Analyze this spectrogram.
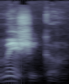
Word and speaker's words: México: lo curioso es que en México escriben con x pronuncian con j tendría que decir México pero claro ellos pensaran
